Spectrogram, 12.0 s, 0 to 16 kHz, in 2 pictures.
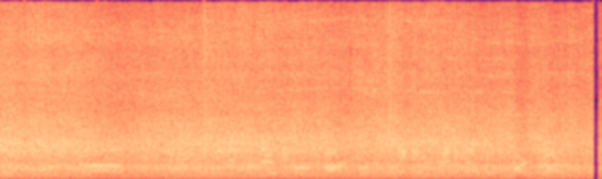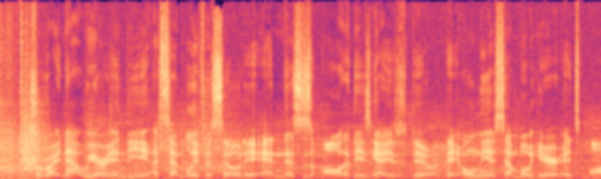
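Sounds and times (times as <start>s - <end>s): air filter fan humming: 0.0s - 12.0s.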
